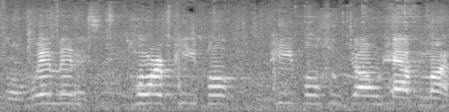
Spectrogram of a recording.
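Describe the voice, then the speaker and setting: A woman's raised, projected voice at a high pitch, with noticeable background noise. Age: old. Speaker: activist speaker. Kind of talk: rally speech.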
